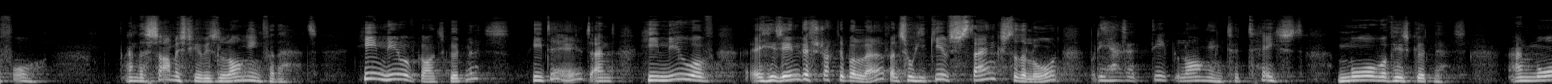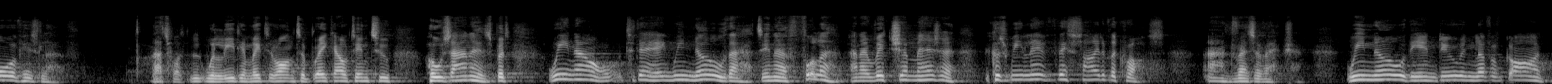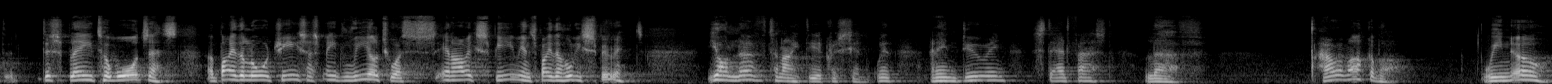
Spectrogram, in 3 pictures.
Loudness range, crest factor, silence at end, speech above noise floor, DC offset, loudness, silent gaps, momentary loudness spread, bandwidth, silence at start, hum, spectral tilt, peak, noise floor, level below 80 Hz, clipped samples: 7 LU; 20 dB; 0 s; 37 dB; under 0.1%; -22 LUFS; none; 13 LU; 10.5 kHz; 0 s; none; -6 dB/octave; -2 dBFS; -59 dBFS; -62 dBFS; under 0.1%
